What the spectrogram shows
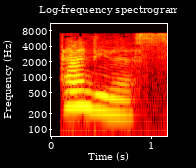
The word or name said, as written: handiness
